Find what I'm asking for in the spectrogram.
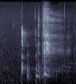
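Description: A young child hiccups at close range, a few short sharp catches in quick succession with no other sound around them.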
